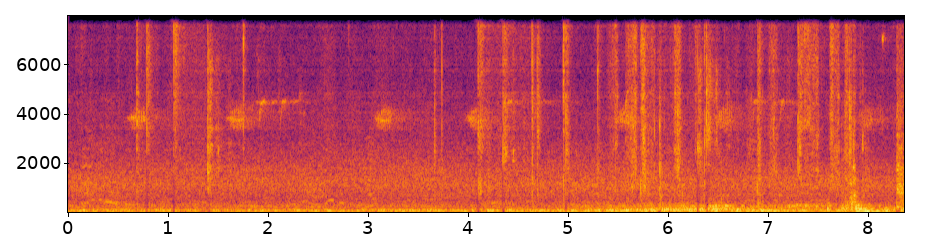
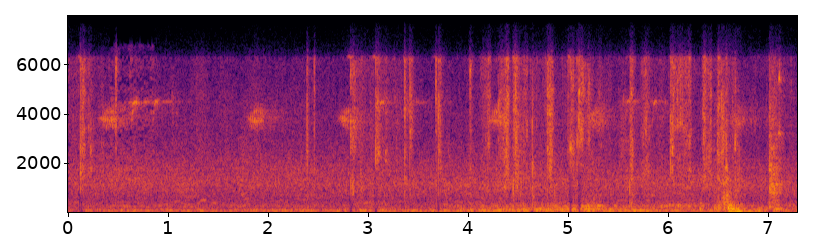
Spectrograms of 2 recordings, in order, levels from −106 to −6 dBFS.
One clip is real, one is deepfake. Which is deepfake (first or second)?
first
